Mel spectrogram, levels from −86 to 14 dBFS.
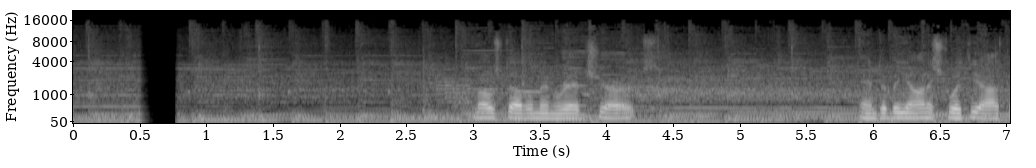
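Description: At 0.49 s the sound stalls until 0.80 s in a call audio freeze. The tail of the last sound is stretched into a fading buzz or hiss, then about 190 ms of silence. Packets were likely delayed and the jitter buffer ran dry, inserting a 274 ms gap with nothing lost. From 6.35 to 6.91 s a jitter buffer speed-up plays the audio at 120% speed with unchanged pitch. A backlog in the buffer is trimmed by cutting pitch-period slices, about a tenth of a second in all, so this stretch sounds rushed.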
